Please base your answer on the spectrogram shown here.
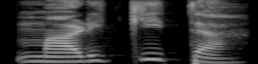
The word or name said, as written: mariquita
